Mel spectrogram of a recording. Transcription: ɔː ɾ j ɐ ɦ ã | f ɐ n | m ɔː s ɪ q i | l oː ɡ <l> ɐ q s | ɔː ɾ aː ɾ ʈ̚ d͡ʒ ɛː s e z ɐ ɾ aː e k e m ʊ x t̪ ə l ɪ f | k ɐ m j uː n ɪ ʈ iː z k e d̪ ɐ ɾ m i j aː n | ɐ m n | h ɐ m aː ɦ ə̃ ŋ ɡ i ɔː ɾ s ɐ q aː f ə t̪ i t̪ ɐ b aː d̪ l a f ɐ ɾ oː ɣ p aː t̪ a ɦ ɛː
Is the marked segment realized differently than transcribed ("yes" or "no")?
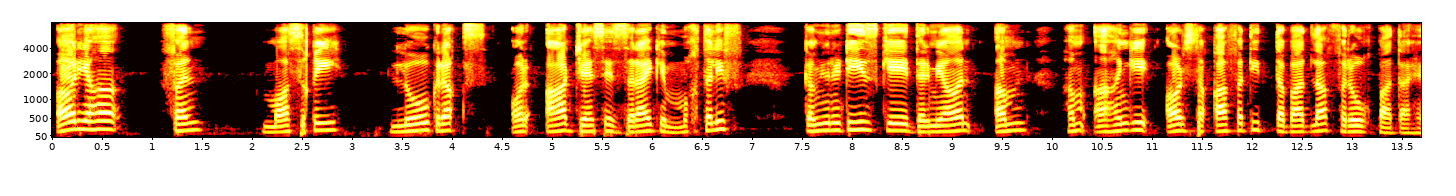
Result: yes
